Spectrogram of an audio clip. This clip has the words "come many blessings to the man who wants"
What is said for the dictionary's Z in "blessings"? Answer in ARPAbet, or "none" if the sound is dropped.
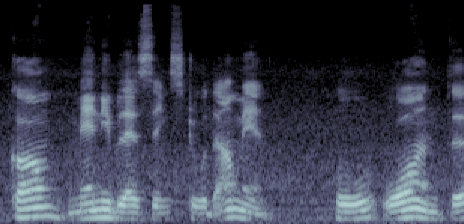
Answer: S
